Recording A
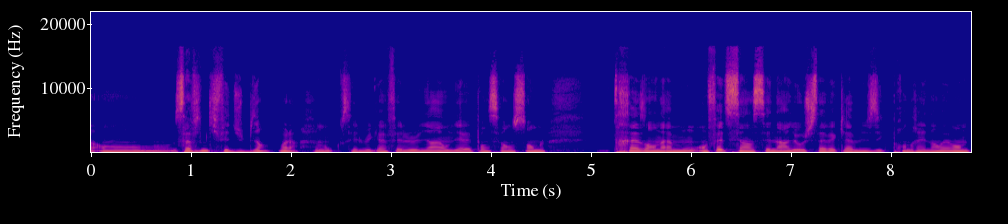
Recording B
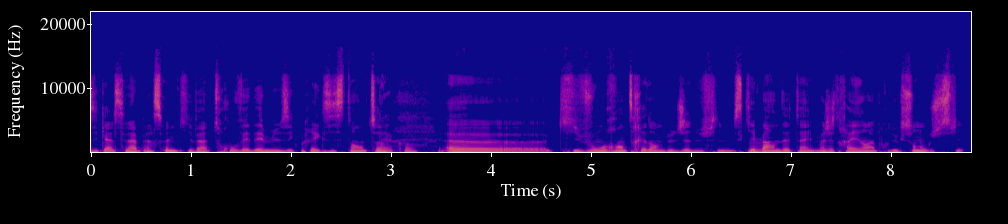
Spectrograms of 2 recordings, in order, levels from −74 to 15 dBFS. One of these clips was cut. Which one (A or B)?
A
